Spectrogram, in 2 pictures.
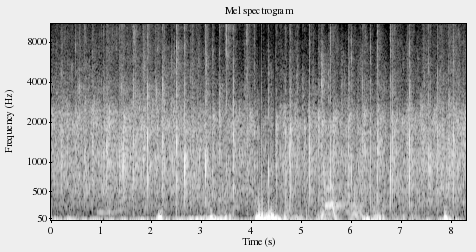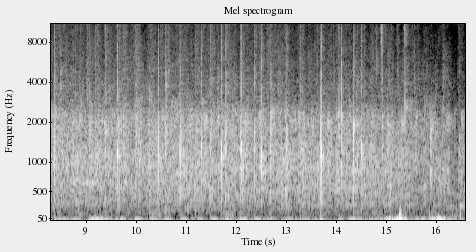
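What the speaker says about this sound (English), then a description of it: "I think the standing ovation says it all" A lecture audience on entrepreneurship rises in a standing ovation, sustained dense clapping that holds steadily for over fifteen seconds, with occasional cheers and voices scattered through the crowd.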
